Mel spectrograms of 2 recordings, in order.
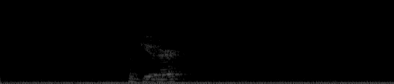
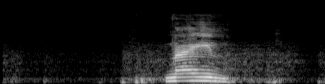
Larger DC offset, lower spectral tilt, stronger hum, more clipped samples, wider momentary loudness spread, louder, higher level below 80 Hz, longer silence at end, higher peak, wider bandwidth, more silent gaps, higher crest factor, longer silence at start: neither; second, -5 dB/octave vs -7 dB/octave; neither; neither; second, 11 LU vs 26 LU; second, -61 LUFS vs -14 LUFS; about the same, -60 dBFS vs -56 dBFS; second, 0 s vs 0.5 s; second, -40 dBFS vs 0 dBFS; second, 5.6 kHz vs 11 kHz; neither; about the same, 18 dB vs 18 dB; second, 0 s vs 1.2 s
